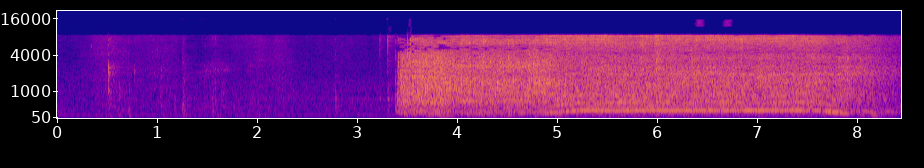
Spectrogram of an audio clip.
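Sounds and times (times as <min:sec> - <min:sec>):
blender pulverizing macadamia nuts: 0:03.4 - 0:08.4.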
